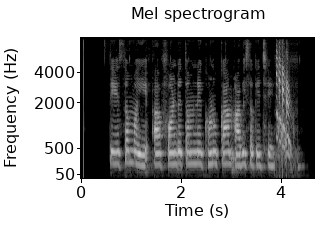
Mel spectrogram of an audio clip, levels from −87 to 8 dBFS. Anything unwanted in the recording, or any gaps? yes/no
yes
